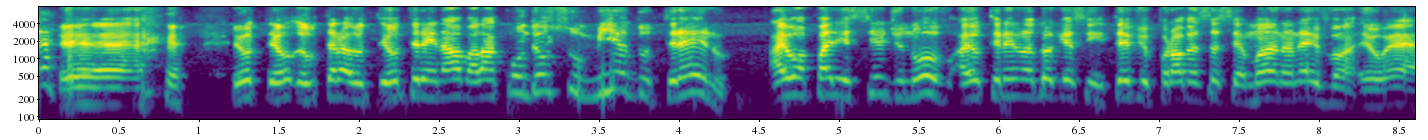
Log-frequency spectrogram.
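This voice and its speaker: A man speaks in a raised, projected voice at a fairly quick pace, pitched high with ordinary pitch variation. His tone is bright and sharp, and the sound is dry and close with no echo. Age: 40s. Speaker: orthopedic surgeon and swimmer. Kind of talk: casual chat. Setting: live video call. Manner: talkative.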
